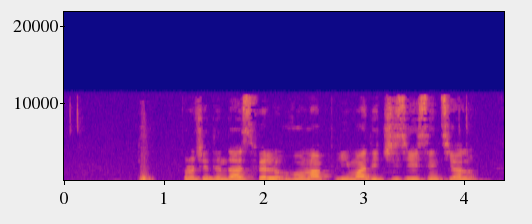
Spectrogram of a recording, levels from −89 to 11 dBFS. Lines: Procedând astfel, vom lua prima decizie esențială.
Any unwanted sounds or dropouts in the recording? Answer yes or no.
yes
